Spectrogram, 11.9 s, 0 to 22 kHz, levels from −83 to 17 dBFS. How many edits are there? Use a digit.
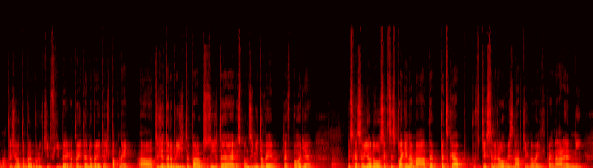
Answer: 2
